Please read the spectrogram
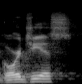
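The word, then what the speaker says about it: Gorgias: if it's true okay gorgeous was the guy's name mm-hmm that's how you pronounce it gorgeous gorgeous like gorgeous beautiful gorgeous gorgeous for now it's pronounced like gorgeous like the word I'm not all right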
